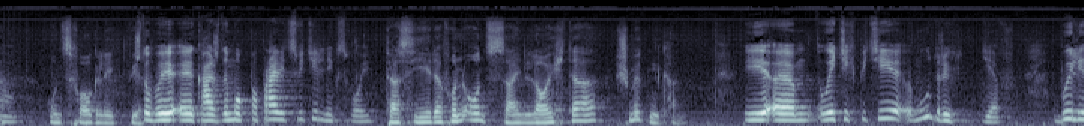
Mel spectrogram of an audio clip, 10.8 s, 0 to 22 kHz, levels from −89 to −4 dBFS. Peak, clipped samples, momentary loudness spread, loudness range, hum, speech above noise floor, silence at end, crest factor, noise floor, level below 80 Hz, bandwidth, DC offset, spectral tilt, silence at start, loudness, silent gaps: -6 dBFS; under 0.1%; 18 LU; 4 LU; none; 25 dB; 0 s; 20 dB; -50 dBFS; -54 dBFS; 17.5 kHz; under 0.1%; -5.5 dB/octave; 0 s; -26 LUFS; none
